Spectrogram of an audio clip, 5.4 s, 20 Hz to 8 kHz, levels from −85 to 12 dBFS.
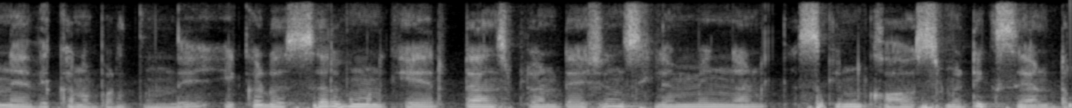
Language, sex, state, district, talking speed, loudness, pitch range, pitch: Telugu, male, Andhra Pradesh, Sri Satya Sai, 145 wpm, -18 LUFS, 140-150 Hz, 145 Hz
